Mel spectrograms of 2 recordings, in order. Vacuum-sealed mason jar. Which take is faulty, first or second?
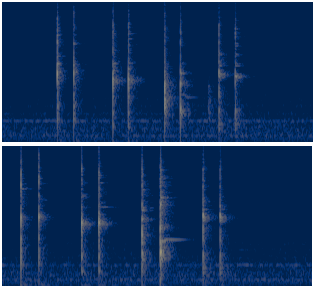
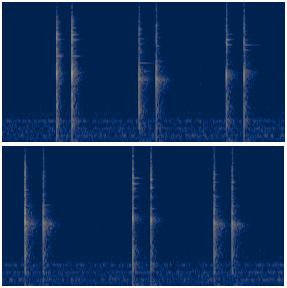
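first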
